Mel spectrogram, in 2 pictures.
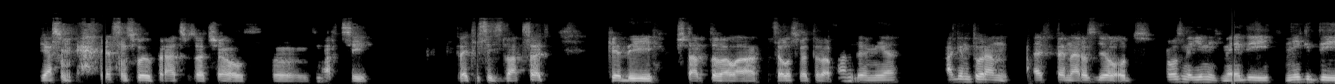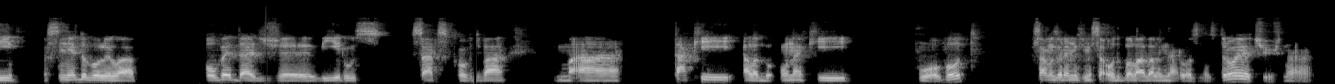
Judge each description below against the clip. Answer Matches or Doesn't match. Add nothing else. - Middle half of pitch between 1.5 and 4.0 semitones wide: Matches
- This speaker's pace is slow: Matches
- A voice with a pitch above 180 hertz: Doesn't match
